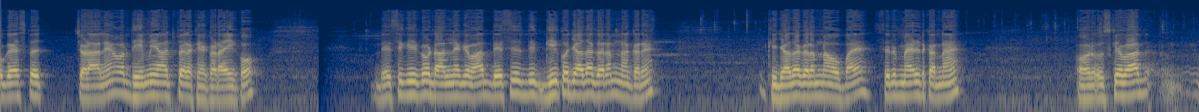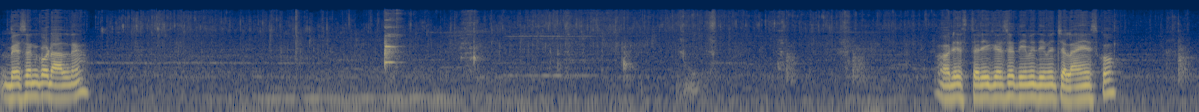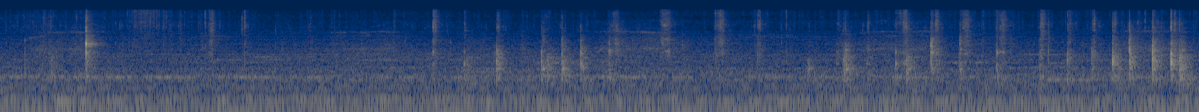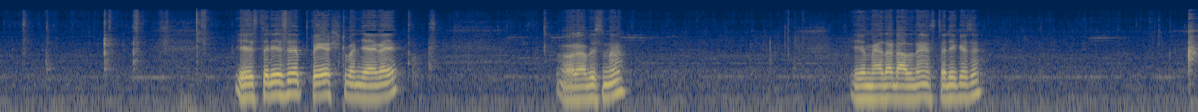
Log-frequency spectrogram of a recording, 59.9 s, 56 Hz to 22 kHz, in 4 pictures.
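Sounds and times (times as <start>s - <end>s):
spoon striking metal pan: 19.8s - 21.1s
spoon clinking while stirring: 19.8s - 23.0s.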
